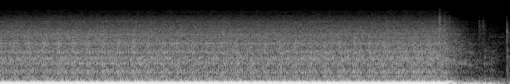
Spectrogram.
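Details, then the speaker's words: 2002 Ford F350 Super Duty diesel after reconnecting a disconnected butt-connector wire to the start relay that had caused fast relay clicking and a no-start: deep, steady idle rumble with no clicking or misses, then shut off and winds down. "key on everything sounds like it should no clicking here glow plug light out"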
